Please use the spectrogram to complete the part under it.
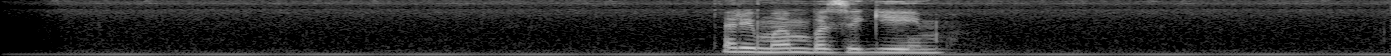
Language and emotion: Russian, neutral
